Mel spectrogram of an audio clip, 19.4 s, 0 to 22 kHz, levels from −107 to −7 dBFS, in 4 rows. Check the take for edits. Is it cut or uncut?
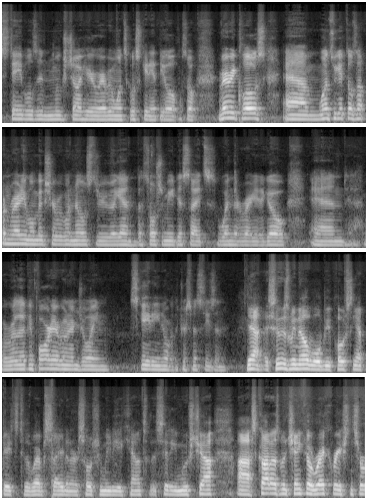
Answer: uncut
